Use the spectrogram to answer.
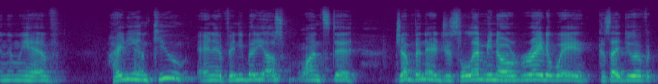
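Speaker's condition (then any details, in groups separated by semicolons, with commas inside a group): Cerebral palsy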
